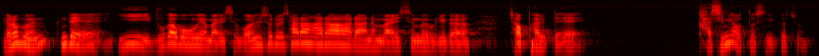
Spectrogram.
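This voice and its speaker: In a voice that sits a little high, this man preaches at normal speed as a pastor. His sermon retells Bible stories energetically, with acted-out voices and frequent rhetorical questions.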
